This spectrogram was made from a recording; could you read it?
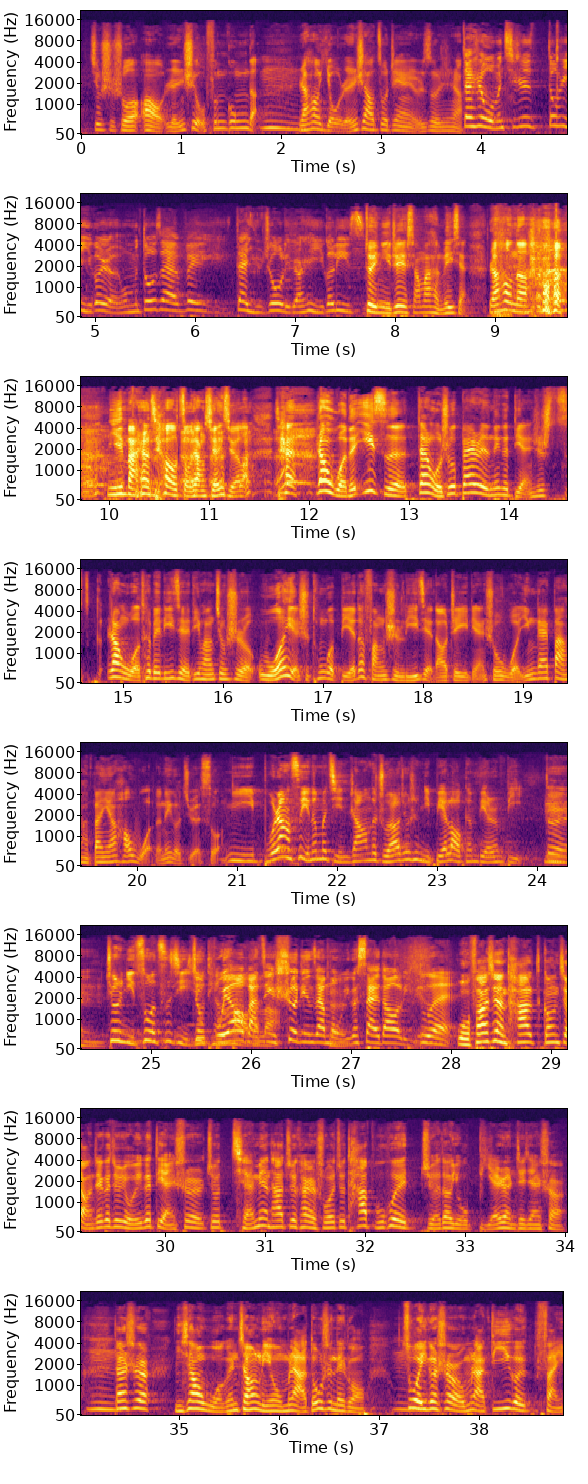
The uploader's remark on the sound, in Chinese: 本期的节目就是上周六我们在线下举行的一周年录制活动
